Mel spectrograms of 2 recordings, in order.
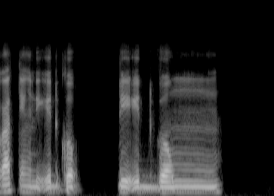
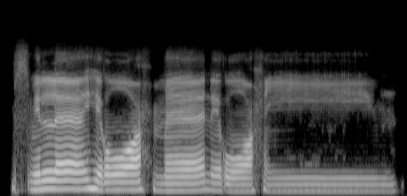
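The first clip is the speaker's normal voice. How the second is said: slow recitation with long held vowels; Quran recitation; much slower than usual. Shown as a demonstration. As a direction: recite it drawn out, last syllable held very long. Recites example for reading long vowels. (membaca Al-Qur'an pelan dengan mad panjang)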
